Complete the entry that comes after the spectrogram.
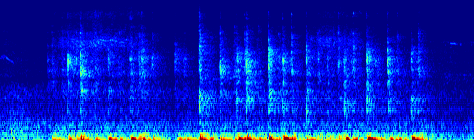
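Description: Close, steady typing on a computer keyboard, with quick bursts of rapid key clicks that continue for several seconds with only brief pauses.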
